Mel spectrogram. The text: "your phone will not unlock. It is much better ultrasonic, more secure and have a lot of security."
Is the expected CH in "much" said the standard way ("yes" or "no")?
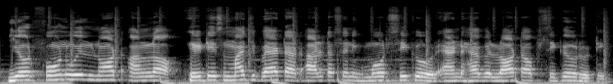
yes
